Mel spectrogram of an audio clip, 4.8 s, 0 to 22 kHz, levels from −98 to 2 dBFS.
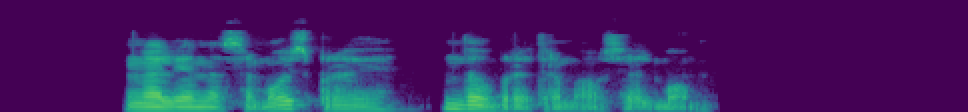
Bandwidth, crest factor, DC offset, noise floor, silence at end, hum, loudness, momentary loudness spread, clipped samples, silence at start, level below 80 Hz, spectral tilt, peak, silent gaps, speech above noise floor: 7.2 kHz; 24 dB; under 0.1%; under -90 dBFS; 1.3 s; none; -30 LUFS; 12 LU; under 0.1%; 0.65 s; -70 dBFS; -5.5 dB/octave; -8 dBFS; none; over 61 dB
